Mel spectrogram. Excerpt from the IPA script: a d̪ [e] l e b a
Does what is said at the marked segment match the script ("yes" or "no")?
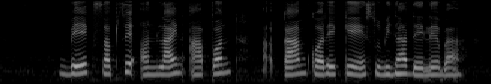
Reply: yes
